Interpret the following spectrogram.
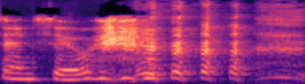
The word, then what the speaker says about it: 은수: welcome to the show hello my name is Anne su yeah I was telling you that we all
